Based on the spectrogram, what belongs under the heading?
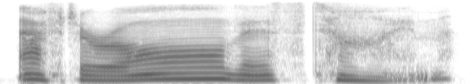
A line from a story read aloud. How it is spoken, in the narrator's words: Aelin purred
